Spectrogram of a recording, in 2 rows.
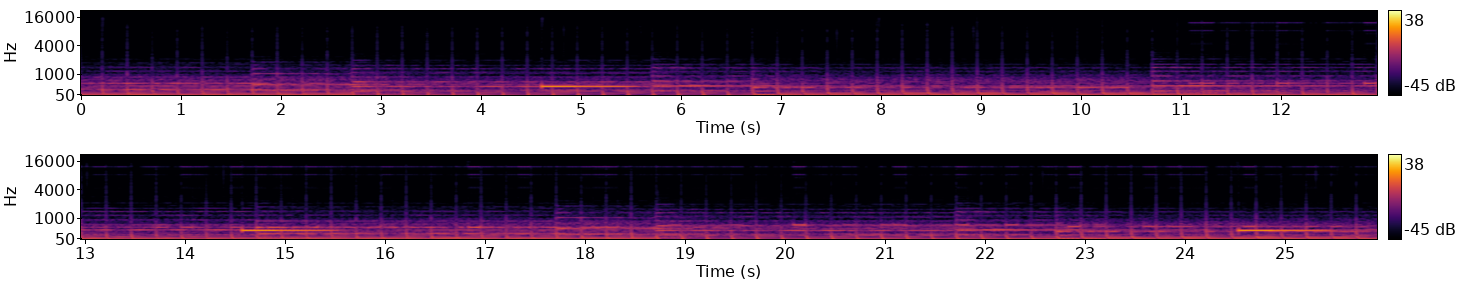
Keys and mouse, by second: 1.0 click, 2.0 click, 3.3 click, 3.8 click, 4.7 KP_7, 5.2 click, 6.4 click, 6.6 click, 7.7 KP_3, 8.3 click, 8.6 a, 8.9 click, 11.1 KP_7, 11.9-16.2 right drag, 18.7 click, 19.3 right click, 20.2 click, 21.1 click, 21.1 right click, 21.7 right click, 21.8 click, 22.2 ctrl+z, 22.8 click, 23.6 click, 24.3 KP_3, 24.7-25.7 drag.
